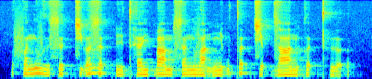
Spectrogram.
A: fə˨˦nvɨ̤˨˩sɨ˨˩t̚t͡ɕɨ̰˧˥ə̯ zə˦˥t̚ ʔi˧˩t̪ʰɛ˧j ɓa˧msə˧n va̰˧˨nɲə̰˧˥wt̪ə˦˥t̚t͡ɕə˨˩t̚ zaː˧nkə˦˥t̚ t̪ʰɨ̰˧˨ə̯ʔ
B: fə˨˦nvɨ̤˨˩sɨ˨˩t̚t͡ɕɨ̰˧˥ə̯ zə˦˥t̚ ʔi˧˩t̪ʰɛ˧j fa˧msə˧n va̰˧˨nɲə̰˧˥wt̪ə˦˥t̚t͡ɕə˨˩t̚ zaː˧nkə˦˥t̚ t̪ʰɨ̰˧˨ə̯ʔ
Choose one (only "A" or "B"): A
